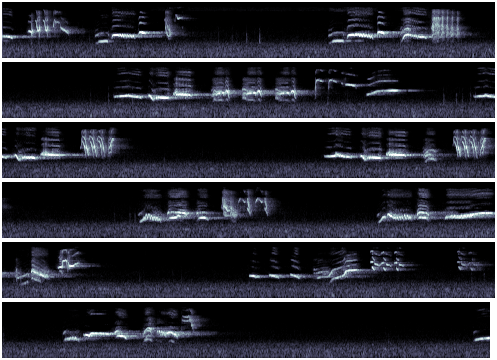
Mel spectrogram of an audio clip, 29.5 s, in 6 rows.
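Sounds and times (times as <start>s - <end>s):
common blackbird song: 0.0s - 2.0s, 3.2s - 4.8s, 6.0s - 11.2s, 13.1s - 14.9s, 16.1s - 17.6s, 18.6s - 20.7s, 22.2s - 26.8s, 29.4s - 29.5s
faint background hiss: 0.0s - 29.5s.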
